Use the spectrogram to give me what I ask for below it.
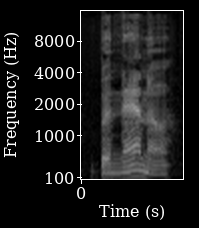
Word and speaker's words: banana: but na na okay but you might notice that when I say the word banana they don't all sound the same these syllables and the way that I'm pronouncing the letter a does not sound the same right banana banana you might be able to hear a difference now um so you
